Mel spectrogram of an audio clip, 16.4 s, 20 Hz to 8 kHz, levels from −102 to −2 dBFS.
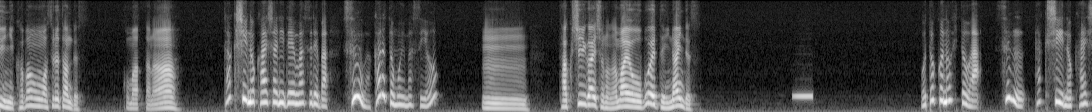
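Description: At about 2.04 s a short concealed packet loss occurs: roughly 20 ms of audio failed to reach the decoder in time, and the receiver papered over the gap by extending the preceding sound before blending back into the real signal around 2.08 s. The repair is audible as a brief smear or wobble, heard through the call path's band limit, which leaves nothing above 8 kHz.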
